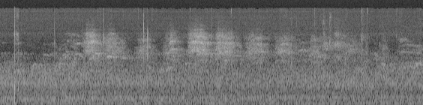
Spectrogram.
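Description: Birds calling over and over in short bursts above a steady outdoor rumble, with a couple of sharp clicks, about a third of a second and three seconds in.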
